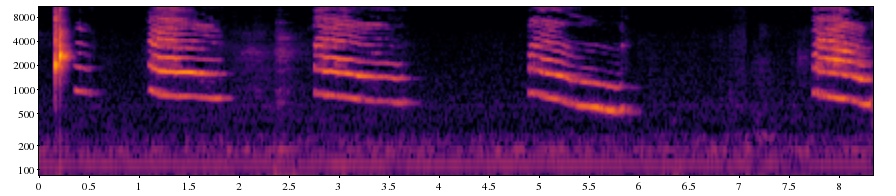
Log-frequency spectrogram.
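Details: Stray cat in a countryside yard, recently neutered and crying for its separated companion: four drawn-out, harmonic meows that slide downward, spaced about two seconds apart, plus a sharp click at the start, against a low steady hum.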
